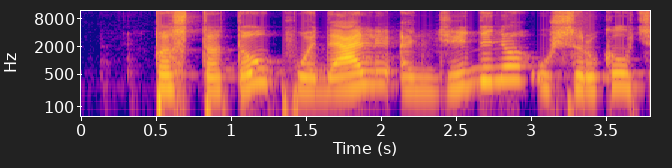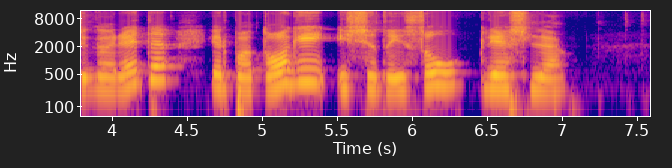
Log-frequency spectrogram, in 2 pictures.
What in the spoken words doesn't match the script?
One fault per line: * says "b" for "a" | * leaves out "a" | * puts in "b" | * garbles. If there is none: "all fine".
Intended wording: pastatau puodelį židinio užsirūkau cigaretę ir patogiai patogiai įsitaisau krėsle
* puts in "ant"
* leaves out "patogiai"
